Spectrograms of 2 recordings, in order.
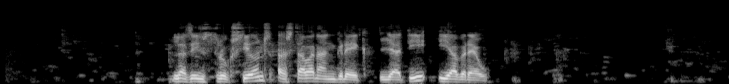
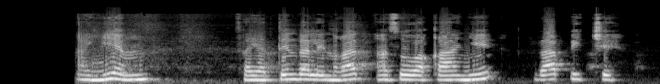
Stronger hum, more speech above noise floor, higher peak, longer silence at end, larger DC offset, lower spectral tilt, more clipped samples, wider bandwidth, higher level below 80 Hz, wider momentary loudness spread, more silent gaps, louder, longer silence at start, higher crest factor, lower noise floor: neither; first, 47 dB vs 33 dB; about the same, 0 dBFS vs 0 dBFS; first, 2.4 s vs 0.45 s; neither; about the same, -6.5 dB/octave vs -5.5 dB/octave; second, under 0.1% vs 3%; second, 7.2 kHz vs 11.5 kHz; second, -56 dBFS vs -48 dBFS; second, 5 LU vs 9 LU; neither; second, -14 LUFS vs -8 LUFS; first, 1.35 s vs 0.75 s; first, 16 dB vs 10 dB; first, -60 dBFS vs -40 dBFS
